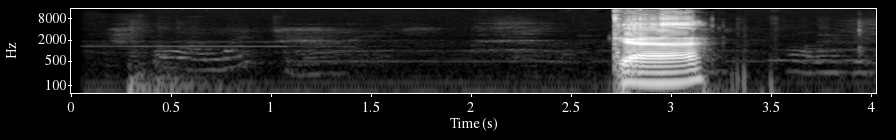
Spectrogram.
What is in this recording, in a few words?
Tone 5 is rising tone male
